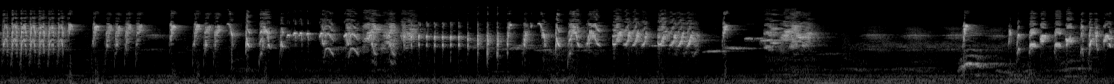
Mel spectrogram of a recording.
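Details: Masteran song of a Long-tailed shrike mixing in imitations of cililin, greja tarung, lovebird, tengkek and kapas tembak: a dense, nonstop stream of high chattering, scratchy and twittering notes with quick pitch jumps, briefly pausing near the end.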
